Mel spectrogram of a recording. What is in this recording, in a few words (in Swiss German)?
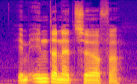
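"surfe", Bas Rhin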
